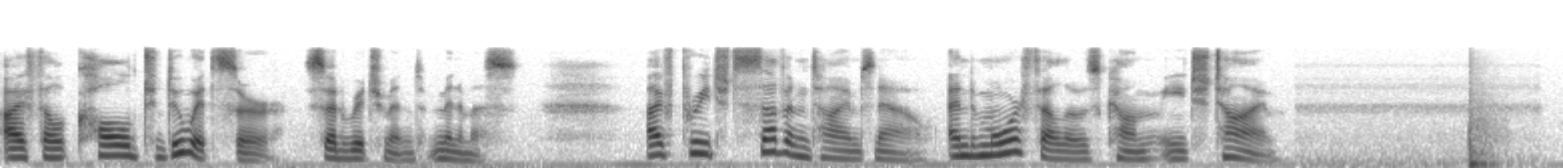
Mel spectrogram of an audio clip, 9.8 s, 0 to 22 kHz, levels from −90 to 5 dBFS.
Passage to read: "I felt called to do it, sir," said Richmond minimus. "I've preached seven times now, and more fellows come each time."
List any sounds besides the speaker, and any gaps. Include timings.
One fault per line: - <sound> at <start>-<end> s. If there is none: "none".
- thud at 9.2-9.5 s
